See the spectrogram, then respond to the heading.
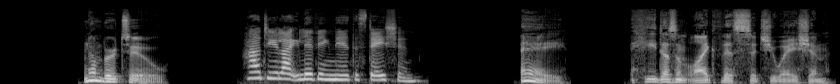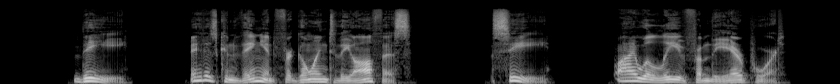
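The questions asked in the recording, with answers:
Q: How do you like living near the station?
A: B: It is convenient for going to the office.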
